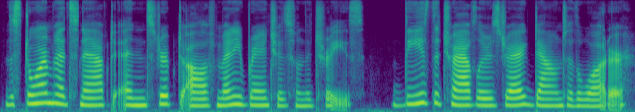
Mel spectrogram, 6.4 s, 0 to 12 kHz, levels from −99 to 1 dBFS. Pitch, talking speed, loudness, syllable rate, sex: 225 Hz, 190 wpm, -18 LUFS, 4.9 syllables/s, female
